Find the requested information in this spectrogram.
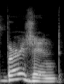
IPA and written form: ˈbɜːr.dʒənd (burgeoned)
